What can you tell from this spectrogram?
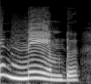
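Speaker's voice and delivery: नेम्ड with its last d released; final d sounded. Shown as a demonstration. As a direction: say नेम्ड as "naym-d", d clearly heard. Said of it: "last में ड की sound जरूर आएगी".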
